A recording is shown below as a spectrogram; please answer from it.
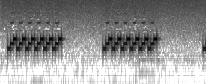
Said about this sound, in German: Oh, pardon, ein Anruf. Also das geht jetzt aber gar nicht. Entschuldigung, das ist hier verboten. Handygespräche.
